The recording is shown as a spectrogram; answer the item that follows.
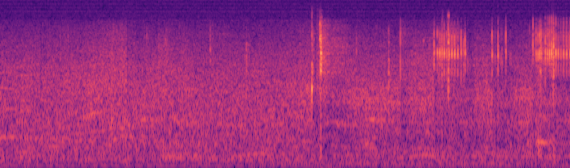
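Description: A handgun being handled: one sharp click a little past halfway and a few lighter clicks near the end, over a steady hiss.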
